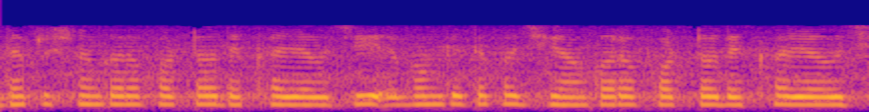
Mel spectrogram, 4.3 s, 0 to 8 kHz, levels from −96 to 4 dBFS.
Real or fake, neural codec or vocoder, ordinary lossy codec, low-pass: fake; autoencoder, 48 kHz, 128 numbers a frame, DAC-VAE, trained on Japanese speech; AAC, 16 kbps; 7.2 kHz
